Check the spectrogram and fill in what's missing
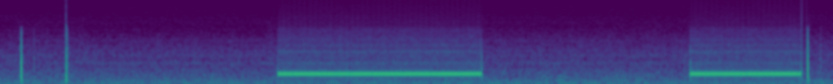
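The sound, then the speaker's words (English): A phone call rings out: two long, steady ringback tones about two seconds each, with a pause between, preceded by a couple of faint clicks and ending in a sharp click as it connects. “I'm going to call him.”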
